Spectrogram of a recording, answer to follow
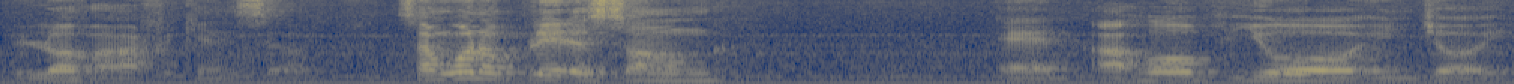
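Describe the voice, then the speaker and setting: A man's voice: medium pitch, animated, moderate pace, a little mellow, slight background noise. A young Ghanaian man hosting a podcast, talking in an earnest, encouraging, preacher-like way. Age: young adult. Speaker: podcast host. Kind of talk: motivational podcast monologue. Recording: roomy echo with faint music.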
